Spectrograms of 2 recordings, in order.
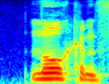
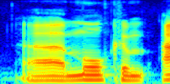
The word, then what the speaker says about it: Morecambe: Tom, who is our Morecambe fan from Peru on the marvellous NTT20 squad, called this the Silent B Derby. Both Wickham and Morecambe having a rogue B in there.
